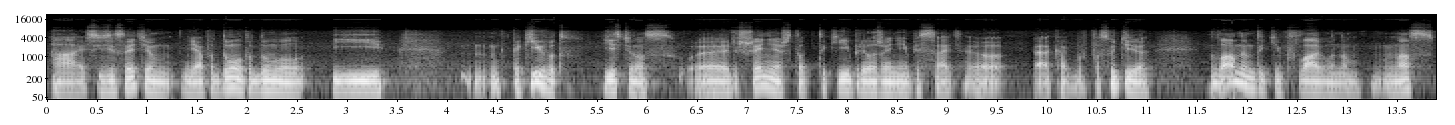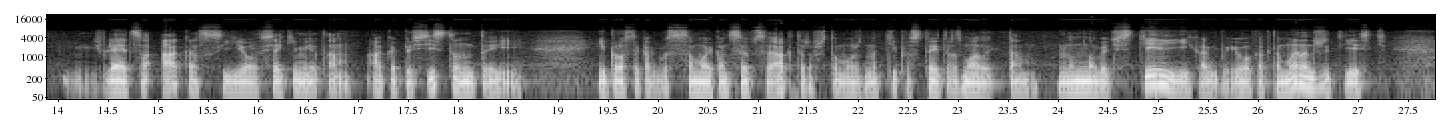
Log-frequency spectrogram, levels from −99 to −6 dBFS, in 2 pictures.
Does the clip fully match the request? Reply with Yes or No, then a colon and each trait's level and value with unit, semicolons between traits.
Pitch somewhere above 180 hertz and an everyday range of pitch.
No: very low, 80 Hz; average, 3.2 semitones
